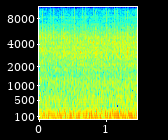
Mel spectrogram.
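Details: Hyundai Starex D4CB diesel with replacement engine fitted for blow-by, at start-up: steady diesel clatter at idle with even beat, no irregular knocks or misfires; healthy.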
